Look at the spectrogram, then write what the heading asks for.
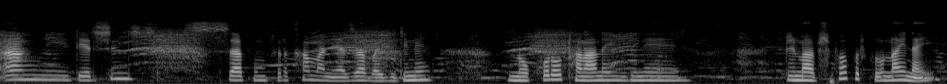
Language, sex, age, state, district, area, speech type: Bodo, female, 60+, Assam, Kokrajhar, rural, spontaneous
